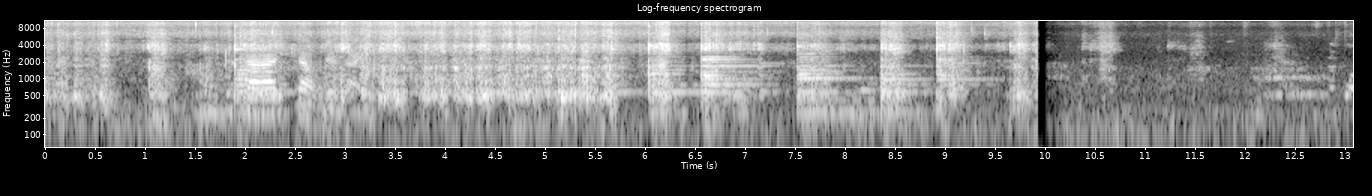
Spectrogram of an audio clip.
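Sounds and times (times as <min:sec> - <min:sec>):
sauce sizzling in hot oil: 0:00.0 - 0:10.0
metal spatula clanking on pan: 0:01.0 - 0:10.0.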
